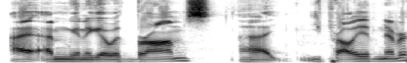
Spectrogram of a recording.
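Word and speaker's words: Braum's: it uh b-r-a-u-m-s b-r-a-u why is that not Brahm Brom is that just an accent probably I've always said Brahms Brahms yeah Rams that's how we'd say in Michigan Brahms it's from go to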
